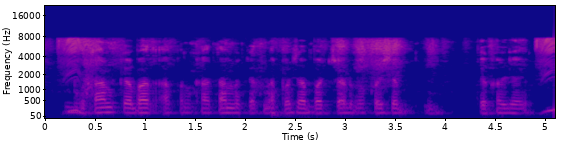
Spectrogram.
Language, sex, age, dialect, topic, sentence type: Bhojpuri, female, 18-24, Northern, banking, question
